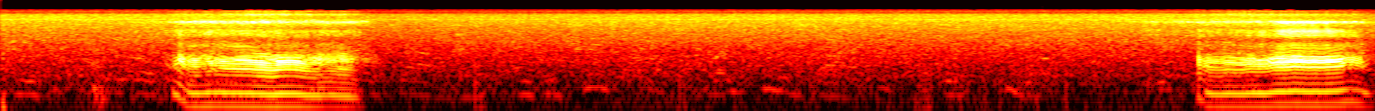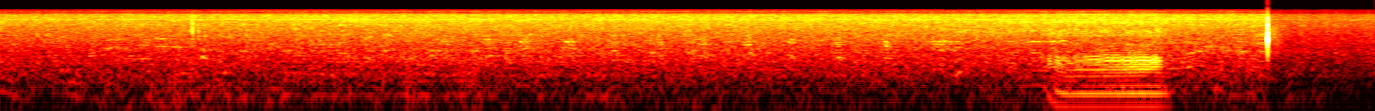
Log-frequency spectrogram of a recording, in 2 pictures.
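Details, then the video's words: A Shih Tzu snoring while asleep: three loud, harmonic, throaty snores spaced about five seconds apart, each lasting under a second, over a quiet steady background hiss. "Snoring Shih tzu"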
